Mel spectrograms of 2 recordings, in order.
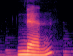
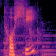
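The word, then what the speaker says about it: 年: so this is the kanji for a year nen pronounced there's two ways the Chinese way the oh is it kyomi n but the Japanese old way of saying it is toshi right so there's two ways to pronounce year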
